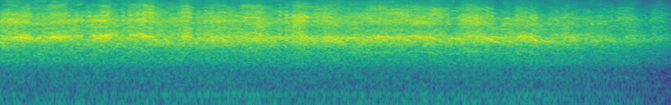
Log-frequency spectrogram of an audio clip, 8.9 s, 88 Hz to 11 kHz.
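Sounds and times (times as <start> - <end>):
black-headed gull colony chorus of rasping screechy calls: 0.0 - 8.9.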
